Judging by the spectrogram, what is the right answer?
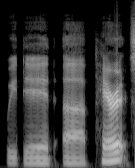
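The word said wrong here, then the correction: Perrot: State Park. Is that how you say it? – Perot, I think.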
